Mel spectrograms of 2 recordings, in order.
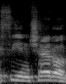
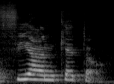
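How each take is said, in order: First: The middle consonant is a soft 'sh' sound. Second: The middle consonant is a hard 'k' sound. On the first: The speaker calls it wrong. "But I just say fianchetto because I'm in America" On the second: The speaker calls it right. "it's not shadow, it's keto. So fianchetto. That's how you do it"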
